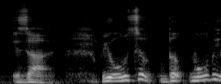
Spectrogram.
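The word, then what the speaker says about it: Izhar: for what I said Cora's father's name was izzar is ah Izar we also but what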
